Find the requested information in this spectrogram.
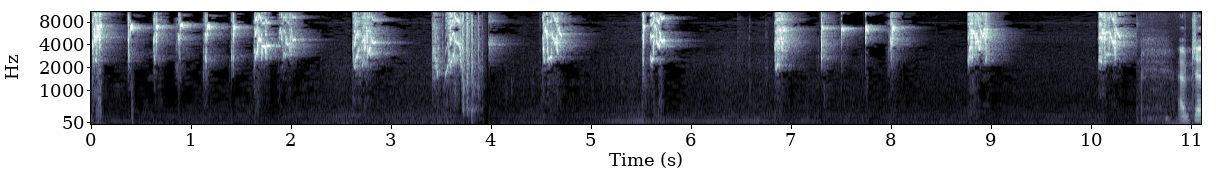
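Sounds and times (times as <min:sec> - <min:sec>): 
birds singing and chirping: 0:00.0 - 0:06.2, 0:06.8 - 0:11.1
speech: 0:10.9 - 0:11.1.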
